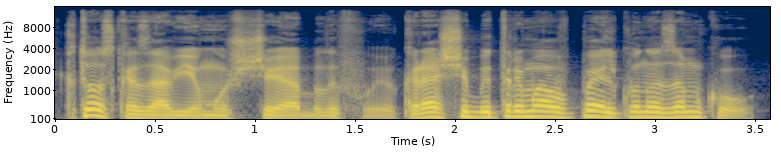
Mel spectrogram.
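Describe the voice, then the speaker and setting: A man's voice: mid-range voice, expressive, brisk, a little mellow, no echo, clean studio sound, voice pushed up, natural voice. A man doing a petulant young noble officer. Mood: indignant. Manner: indignant, petulant. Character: haughty young nobleman officer, hot-tempered, whiny.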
